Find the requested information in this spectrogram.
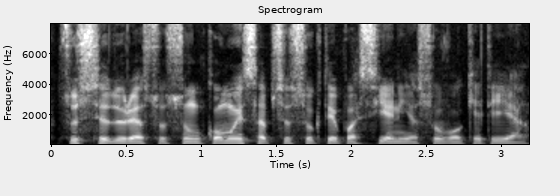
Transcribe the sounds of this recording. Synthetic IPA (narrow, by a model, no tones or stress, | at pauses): sʊsʲɪd̪ʊɾʲɛsʊsʊŋkʊmɐɪsɐpʲsʲɪsʊkt̪ʲɪpɐsʲiɛnʲɪjɛsʊʋoːkʲiɛt̪ʲɪjɛ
